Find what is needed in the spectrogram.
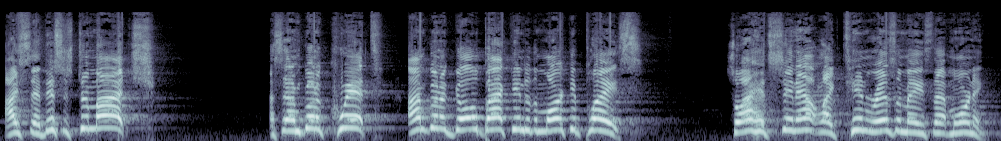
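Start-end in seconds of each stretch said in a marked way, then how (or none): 0.5-1.6 exasperated outburst. Retold or imitated. Telling pastor he'll quit. 2.9-6.4 declaring he'll quit. Retold or imitated. Telling pastor he'll quit.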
